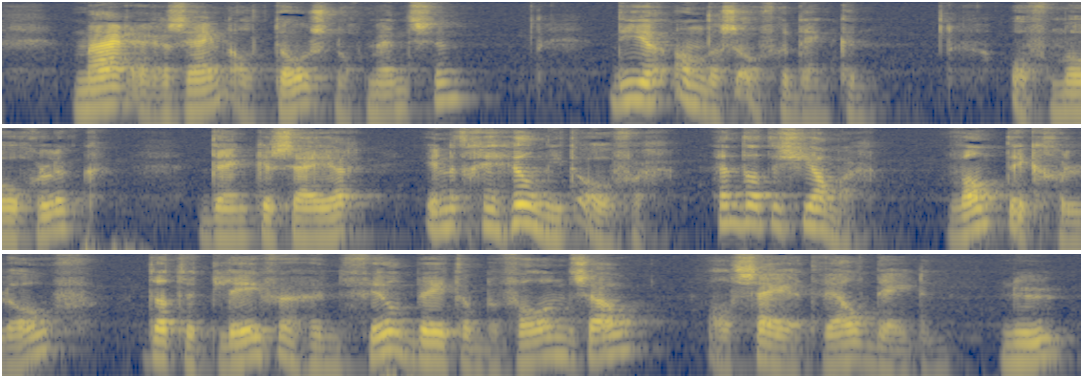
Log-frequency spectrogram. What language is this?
Dutch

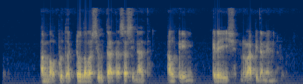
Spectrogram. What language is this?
Catalan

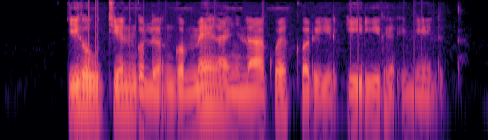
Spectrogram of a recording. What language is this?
Kalenjin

